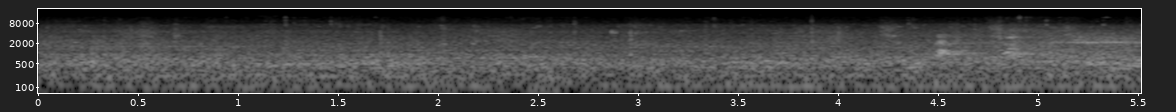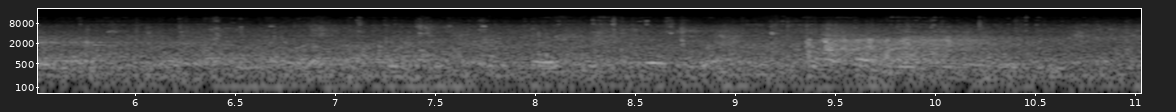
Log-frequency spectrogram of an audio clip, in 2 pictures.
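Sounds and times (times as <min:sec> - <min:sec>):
indoor arena background noise: 0:00.0 - 0:11.0.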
